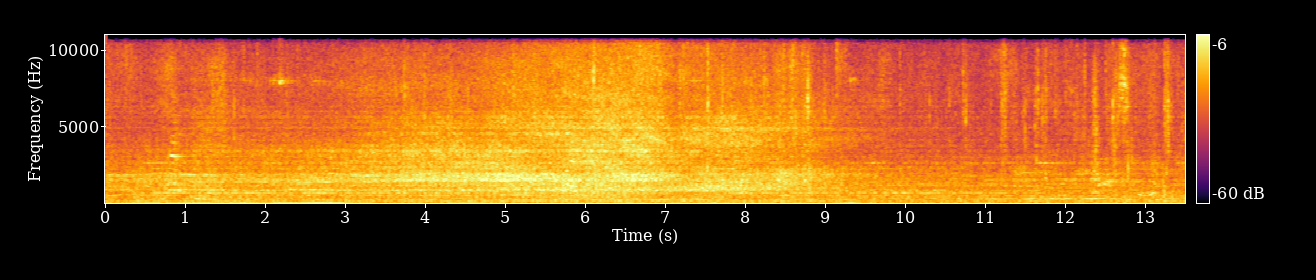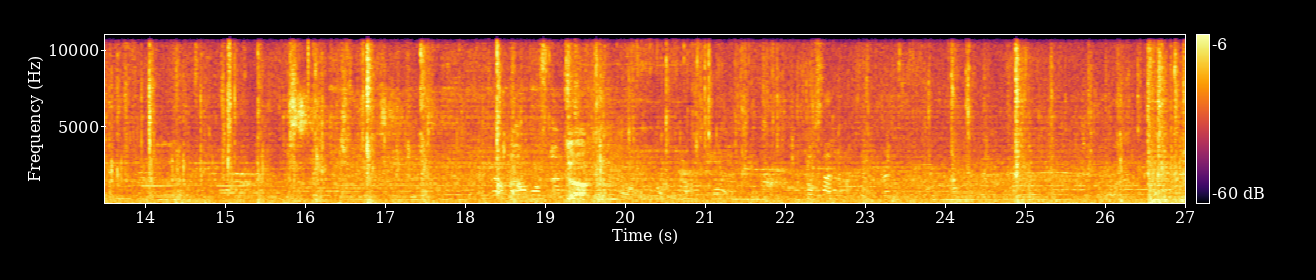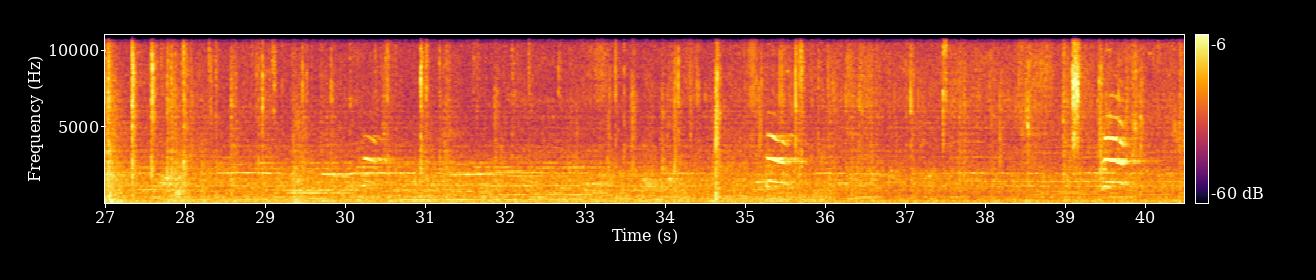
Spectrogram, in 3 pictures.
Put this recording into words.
Bridlington soundscape ... traffic ... arcade ... voices ... two road sweepers push their carts by ... bird calls ... herring gull ... pied wagtail ... open lavalier mics clipped to hat ...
